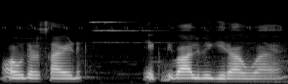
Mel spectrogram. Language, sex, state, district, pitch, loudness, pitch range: Hindi, male, Bihar, West Champaran, 145 Hz, -19 LUFS, 140-150 Hz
